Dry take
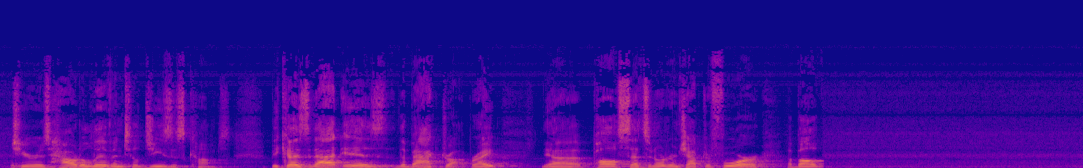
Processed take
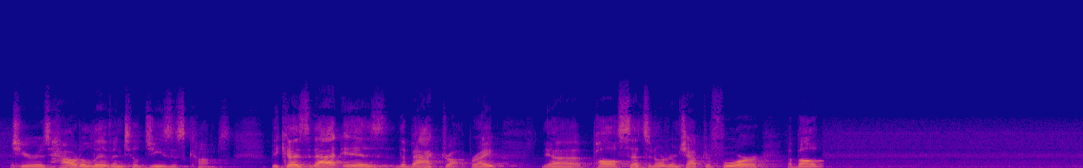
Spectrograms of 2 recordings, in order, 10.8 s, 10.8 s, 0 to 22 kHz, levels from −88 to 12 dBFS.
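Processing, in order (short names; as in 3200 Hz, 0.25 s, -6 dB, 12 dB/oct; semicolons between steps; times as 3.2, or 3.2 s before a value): LPF 5600 Hz 24 dB/oct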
